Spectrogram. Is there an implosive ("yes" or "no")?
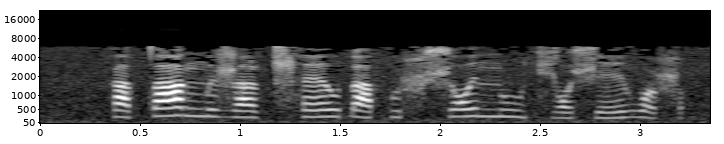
yes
